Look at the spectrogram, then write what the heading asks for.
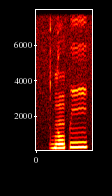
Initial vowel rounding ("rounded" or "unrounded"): rounded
